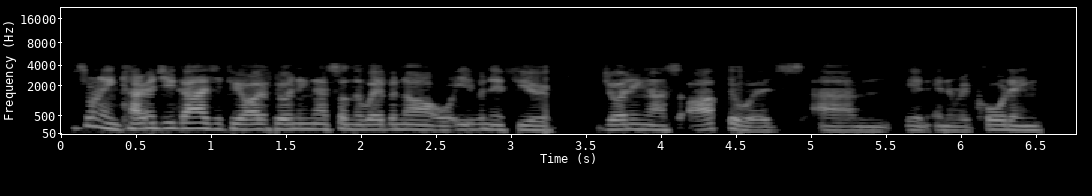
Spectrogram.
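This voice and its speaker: A man with a South African accent, talking at a very fast pace with ordinary pitch variation. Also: medium pitch for a man. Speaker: pastor. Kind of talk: webinar presentation. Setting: online webinar.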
